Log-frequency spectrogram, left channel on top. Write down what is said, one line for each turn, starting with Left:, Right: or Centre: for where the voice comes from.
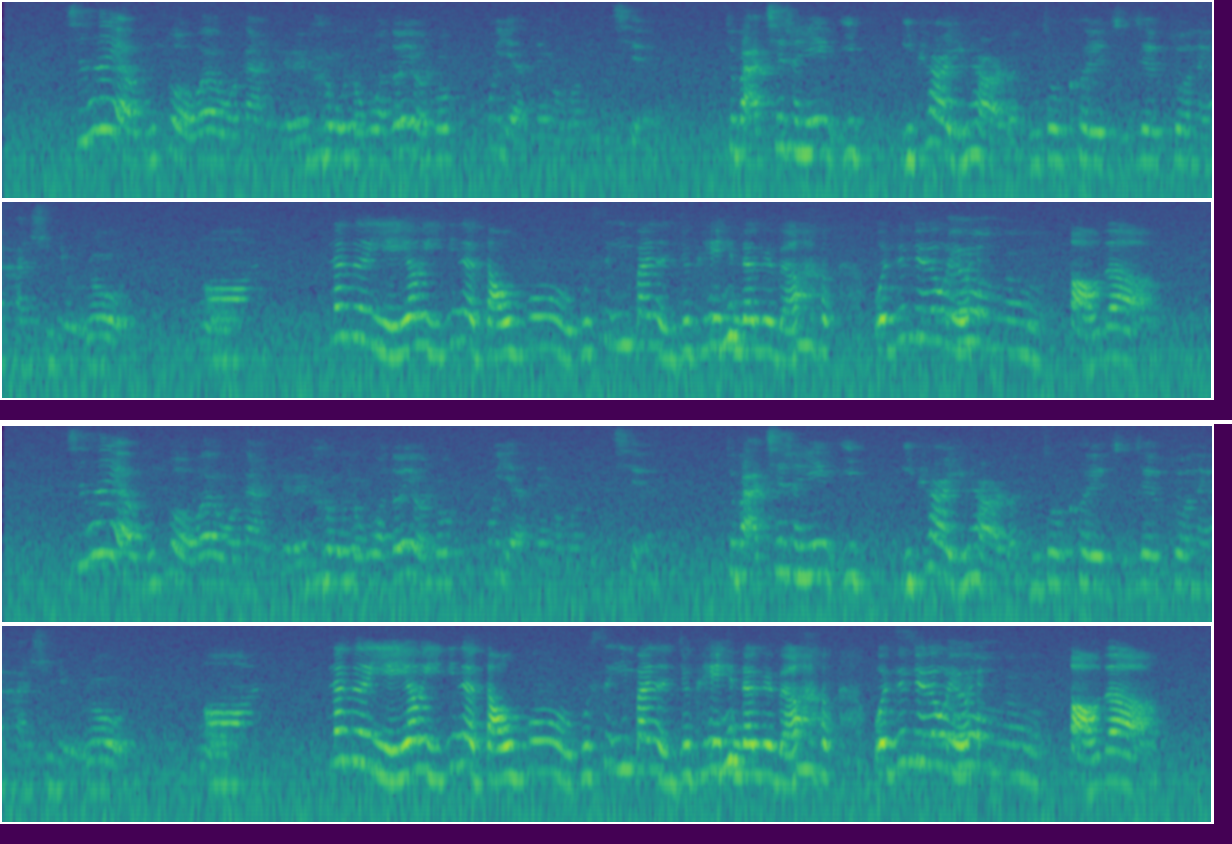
Centre: 其实也无所谓，我感觉，因为我我都有时候不演那个纹路切，就把它切成一一一片儿一片儿的，你就可以直接做那个韩式牛肉锅了。
Right: 哦，那个也要一定的刀工，不是一般人就可以那个的，<laughs> 我就觉得我永远是
Centre: 没有没有，
Right: 薄的。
